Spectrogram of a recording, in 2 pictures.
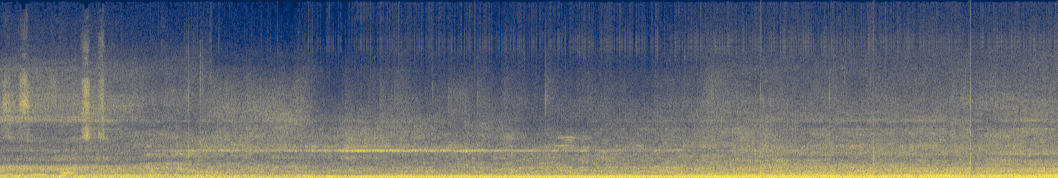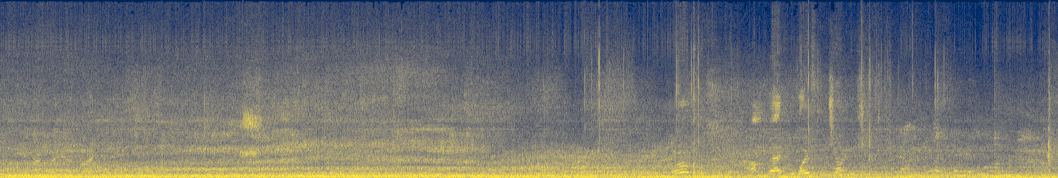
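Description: A fire engine's diesel engine idles close by with a steady low rumble.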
